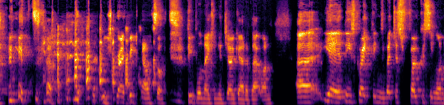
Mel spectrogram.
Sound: laughter

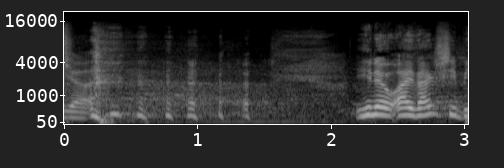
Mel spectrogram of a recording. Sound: laughter

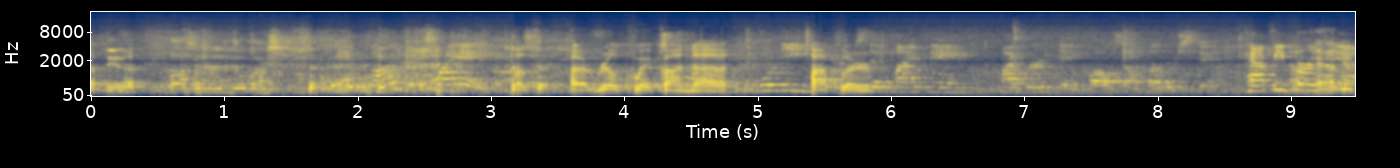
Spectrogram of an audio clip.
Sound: laughter

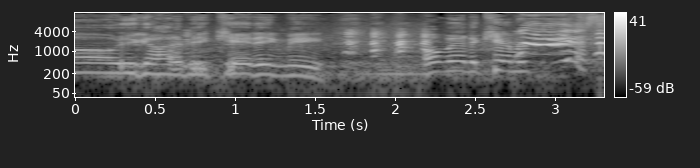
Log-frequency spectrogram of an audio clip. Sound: laughing

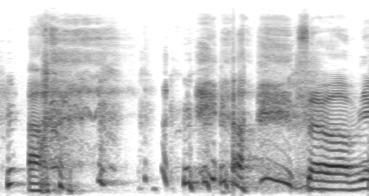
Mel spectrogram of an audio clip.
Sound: laughing

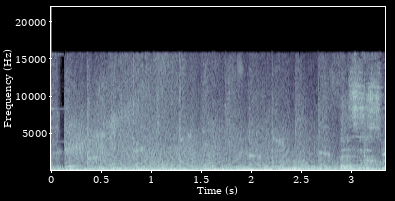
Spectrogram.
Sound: lasers zapping

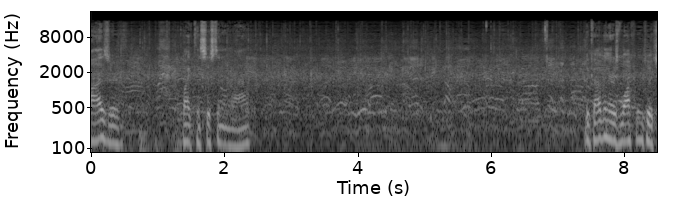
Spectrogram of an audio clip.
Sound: applause

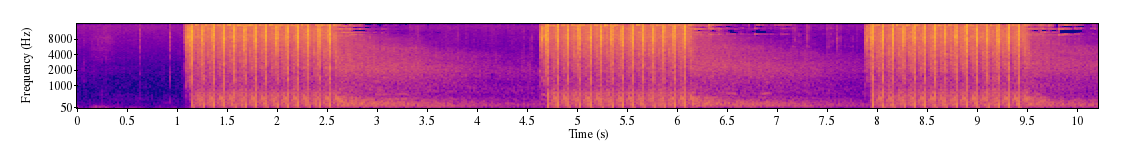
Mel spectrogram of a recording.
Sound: gunfire

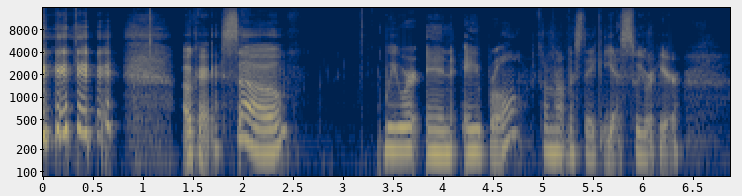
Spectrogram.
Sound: laughs

